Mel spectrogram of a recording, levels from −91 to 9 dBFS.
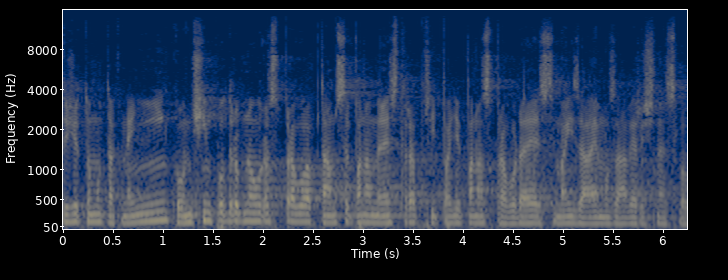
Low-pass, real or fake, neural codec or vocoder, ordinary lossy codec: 14.4 kHz; real; none; AAC, 48 kbps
